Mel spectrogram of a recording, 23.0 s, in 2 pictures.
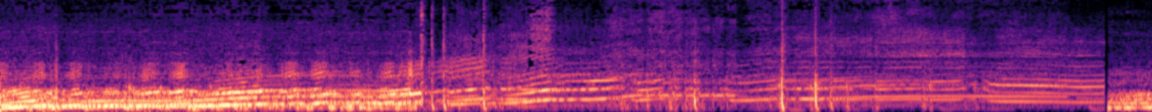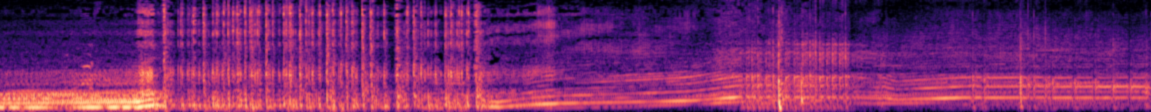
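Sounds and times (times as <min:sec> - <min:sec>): car engines revving high: 0:00.0 - 0:23.0
sharp cracks: 0:13.0 - 0:16.6, 0:19.0 - 0:20.0.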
